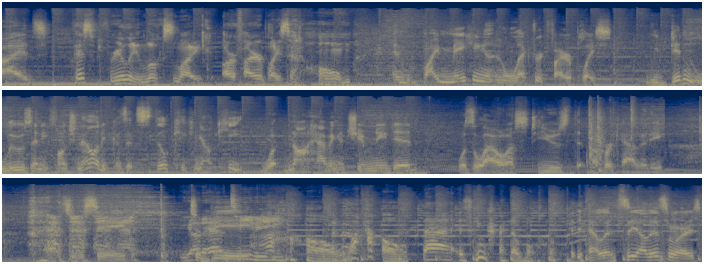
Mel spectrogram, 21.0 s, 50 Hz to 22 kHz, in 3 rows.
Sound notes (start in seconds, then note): 14.2 laughter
